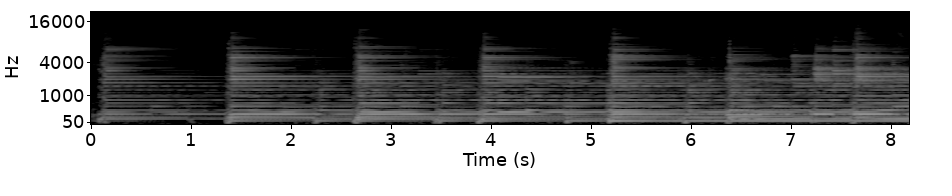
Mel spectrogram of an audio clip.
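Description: Praise band's slow instrumental intro to a worship song: guitar chords struck about once every second and a quarter and left to ring. It starts quiet and grows fuller and louder, with more low end, about a second and a half in.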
